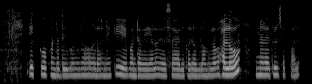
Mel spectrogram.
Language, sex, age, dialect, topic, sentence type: Telugu, male, 18-24, Telangana, agriculture, statement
